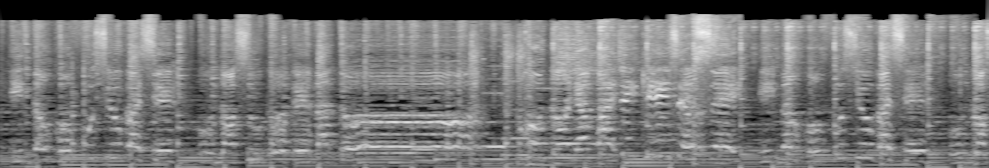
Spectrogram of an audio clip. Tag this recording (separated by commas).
Jingle (music), Music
